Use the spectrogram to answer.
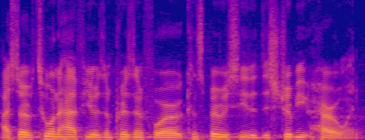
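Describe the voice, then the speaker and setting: A man in his twenties telling his life story as a panel guest, earnest and steady with frequent "um"s. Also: medium pitch, quick pace, long reverb tail. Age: 20s.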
